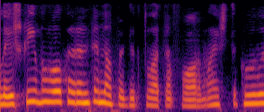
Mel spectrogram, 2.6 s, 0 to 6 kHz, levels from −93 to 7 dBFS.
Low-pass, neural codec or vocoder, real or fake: 5.4 kHz; codec, 16 kHz, 1 kbps, FreqCodec, larger model; fake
